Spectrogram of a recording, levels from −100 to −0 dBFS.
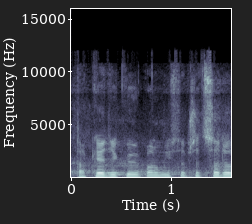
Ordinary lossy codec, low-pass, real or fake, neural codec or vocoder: Opus, 24 kbps; 10.8 kHz; real; none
